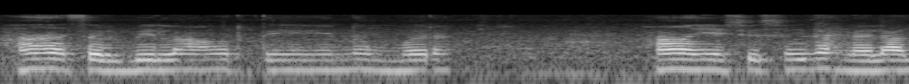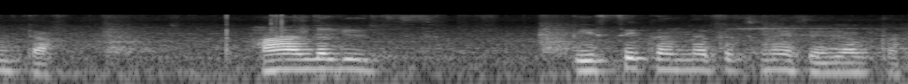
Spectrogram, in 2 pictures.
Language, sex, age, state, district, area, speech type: Marathi, male, 18-30, Maharashtra, Satara, urban, spontaneous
